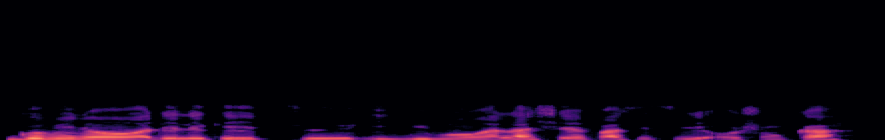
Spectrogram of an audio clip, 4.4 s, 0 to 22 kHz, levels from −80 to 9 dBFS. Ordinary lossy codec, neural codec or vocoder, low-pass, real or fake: none; none; 5.4 kHz; real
